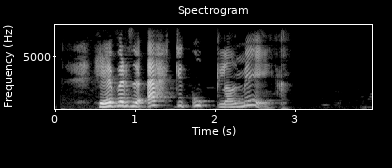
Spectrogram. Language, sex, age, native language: Icelandic, female, 6, Icelandic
